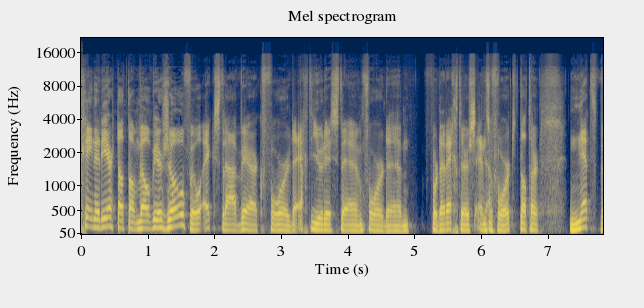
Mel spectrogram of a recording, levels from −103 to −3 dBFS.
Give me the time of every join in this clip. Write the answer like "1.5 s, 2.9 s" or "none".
5.1 s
